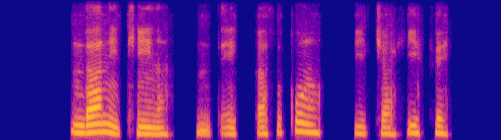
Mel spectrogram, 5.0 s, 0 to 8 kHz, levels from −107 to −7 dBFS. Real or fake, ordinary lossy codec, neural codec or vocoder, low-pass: real; Opus, 16 kbps; none; 7.2 kHz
